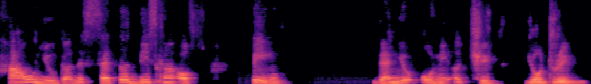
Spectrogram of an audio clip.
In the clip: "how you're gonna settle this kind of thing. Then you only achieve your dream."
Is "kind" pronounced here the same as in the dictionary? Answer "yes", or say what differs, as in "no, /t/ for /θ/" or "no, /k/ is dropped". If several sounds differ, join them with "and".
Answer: no, /d/ is dropped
